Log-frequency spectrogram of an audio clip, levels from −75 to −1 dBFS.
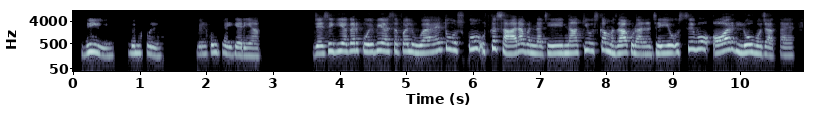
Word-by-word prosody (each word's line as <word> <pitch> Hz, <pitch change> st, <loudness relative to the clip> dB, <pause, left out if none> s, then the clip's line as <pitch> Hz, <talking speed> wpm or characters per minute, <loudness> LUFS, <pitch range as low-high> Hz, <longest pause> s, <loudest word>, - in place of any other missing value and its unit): जी, 195 Hz, -7 st, 0 dB, 0.2 s
बिल्कुल, 210 Hz, -4 st, -3 dB, 0.6 s
बिल्कुल 205 Hz, +4 st, -4 dB
सही 210 Hz, -4 st, -5 dB
कह 185 Hz, -2 st, -1 dB
रही 175 Hz, 0 st, -4 dB
हैं 170 Hz, -, -4 dB
आप। 165 Hz, -, -6 dB, 0.8 s
जैसे 210 Hz, +5 st, +1 dB
कि 260 Hz, +2 st, +1 dB
अगर 265 Hz, +1 st, +1 dB
कोई 245 Hz, -1 st, +2 dB
भी 270 Hz, +2 st, 0 dB
असफल 255 Hz, 0 st, -2 dB
हुआ 225 Hz, -1 st, +1 dB
है, 255 Hz, +4 st, -3 dB
तो 320 Hz, -, -3 dB
उसको 310 Hz, +4 st, -2 dB
उसका 300 Hz, +7 st, -1 dB
सहारा 225 Hz, -3 st, +5 dB
बनना 220 Hz, -4 st, -2 dB
चाहिए 215 Hz, +1 st, 0 dB
ना 220 Hz, 0 st, +3 dB
कि 285 Hz, -, -1 dB
उसका 270 Hz, +2 st, -2 dB
मज़ाक 225 Hz, -1 st, +4 dB
उड़ाना 200 Hz, -2 st, -1 dB
चाहिए। 215 Hz, +2 st, +1 dB
उससे 235 Hz, +8 st, -1 dB
वो 310 Hz, +1 st, 0 dB, 0.2 s
और 280 Hz, +5 st, +5 dB
लो 230 Hz, +1 st, +3 dB
हो 215 Hz, -2 st, -1 dB
जाता 185 Hz, -1 st, -5 dB
है, 180 Hz, 0 st, -9 dB
225 Hz, 190 wpm, -22 LUFS, 205-255 Hz, 0.8 s, सहारा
